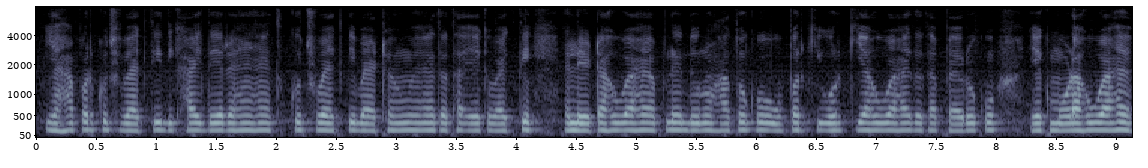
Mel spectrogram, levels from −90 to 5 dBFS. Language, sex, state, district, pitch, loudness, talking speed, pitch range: Hindi, male, Jharkhand, Jamtara, 170 Hz, -31 LUFS, 235 wpm, 165-170 Hz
